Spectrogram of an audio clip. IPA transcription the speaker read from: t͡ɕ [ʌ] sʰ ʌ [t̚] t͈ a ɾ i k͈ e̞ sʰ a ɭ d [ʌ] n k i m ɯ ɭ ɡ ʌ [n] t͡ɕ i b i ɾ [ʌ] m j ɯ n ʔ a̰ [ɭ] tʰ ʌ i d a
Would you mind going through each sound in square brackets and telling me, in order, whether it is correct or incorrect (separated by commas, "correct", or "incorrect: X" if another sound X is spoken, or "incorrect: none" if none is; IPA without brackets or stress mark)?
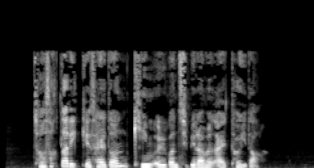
correct, incorrect: k̚, correct, correct, incorrect: a, correct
